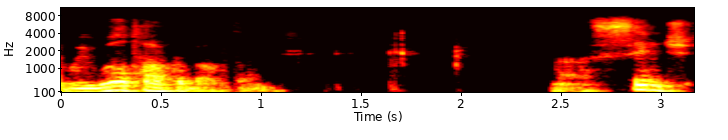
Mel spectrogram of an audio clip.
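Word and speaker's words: sinh: will talk about them cinch and kosh usually is how they're pronounced but we'll get there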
